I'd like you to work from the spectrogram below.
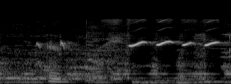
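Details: Long-tailed shrike in lively song: four clear, loud whistled notes in quick succession, each sliding slightly upward then level, after softer warbled sounds and with a man speaking in the background.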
